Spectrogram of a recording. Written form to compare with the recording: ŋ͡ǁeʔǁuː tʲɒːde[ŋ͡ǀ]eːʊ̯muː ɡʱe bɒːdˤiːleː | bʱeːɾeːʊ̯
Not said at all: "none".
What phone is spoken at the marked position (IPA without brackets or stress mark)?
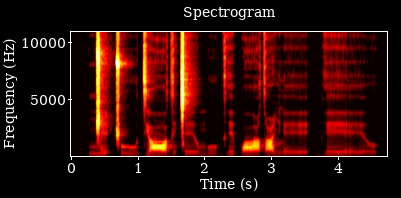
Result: ǀ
